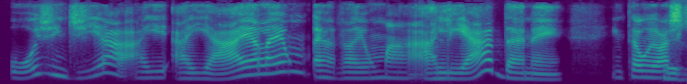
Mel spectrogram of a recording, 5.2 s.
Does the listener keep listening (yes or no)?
yes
